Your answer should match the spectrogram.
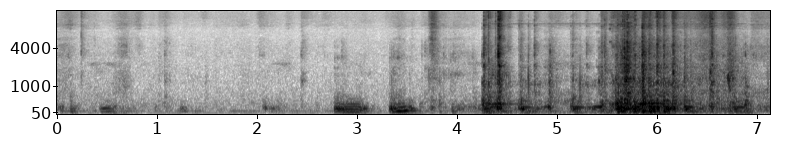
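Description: A sewing machine understitches a seam on a Miranda tote bag, a quiet start giving way to louder bursts of rapid stitching in the second half, with a voice heard briefly.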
